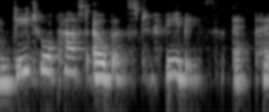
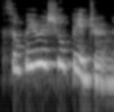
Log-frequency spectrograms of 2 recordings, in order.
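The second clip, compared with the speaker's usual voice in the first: high, fast eager question; 9 semitones higher, 5 dB louder, faster than usual. Acted. Ophelia eager to get to the monster task, fast and high. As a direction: rushes to get started.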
